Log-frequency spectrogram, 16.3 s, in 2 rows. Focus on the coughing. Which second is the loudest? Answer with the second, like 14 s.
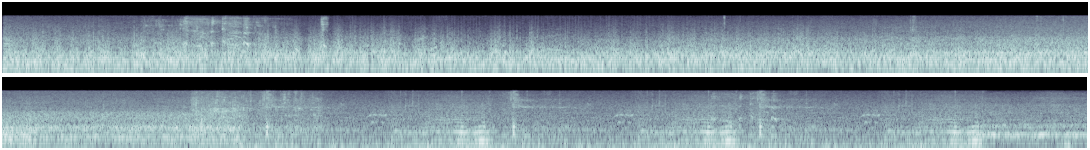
2 s.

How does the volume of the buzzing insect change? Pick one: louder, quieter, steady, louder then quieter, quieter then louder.
louder.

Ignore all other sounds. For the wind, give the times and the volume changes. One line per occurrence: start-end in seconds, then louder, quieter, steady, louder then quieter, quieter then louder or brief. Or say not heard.
0.0-8.4 steady.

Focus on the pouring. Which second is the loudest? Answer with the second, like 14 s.
10 s.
